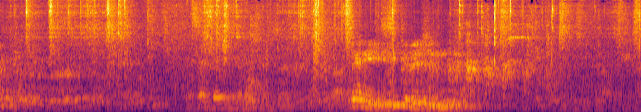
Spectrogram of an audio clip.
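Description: Indistinct voices talking in a room, with one louder voice about four and a half seconds in whose pitch slides down.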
